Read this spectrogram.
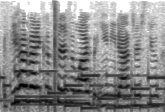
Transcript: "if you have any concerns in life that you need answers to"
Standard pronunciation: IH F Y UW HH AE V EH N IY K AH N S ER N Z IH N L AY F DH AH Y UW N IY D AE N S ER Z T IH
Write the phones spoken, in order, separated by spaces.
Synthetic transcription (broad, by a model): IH F Y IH V EH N IY K AH N S ER N Z IH N L AY F DH AH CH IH N IY D AE N S ER Z T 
